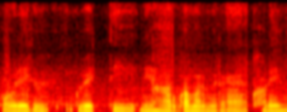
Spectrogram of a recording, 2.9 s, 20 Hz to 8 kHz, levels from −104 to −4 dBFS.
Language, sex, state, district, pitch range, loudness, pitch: Hindi, female, Maharashtra, Aurangabad, 175-180 Hz, -37 LUFS, 180 Hz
